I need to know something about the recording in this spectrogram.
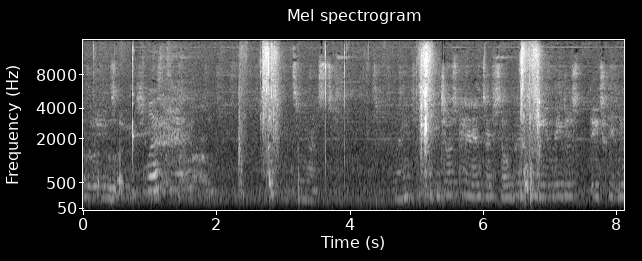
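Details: Female Shih Tzu dog, Roxy, in a prolonged sneezing fit of about 5 minutes: several short, sharp nasal bursts with a person talking over them; repeated sneezing.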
